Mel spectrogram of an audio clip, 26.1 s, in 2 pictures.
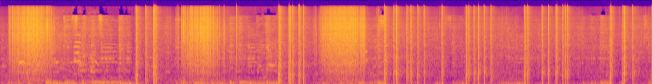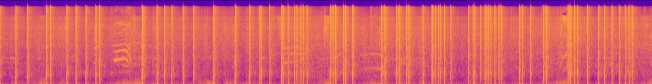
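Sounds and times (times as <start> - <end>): hissing firework crackle: 0.0 - 1.4, 2.7 - 26.0
music with low bass: 0.0 - 26.0
firework shells bursting: 2.7 - 26.0.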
